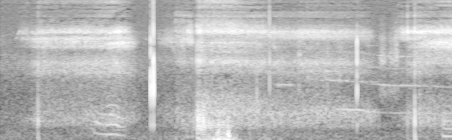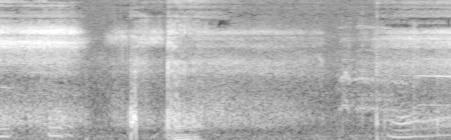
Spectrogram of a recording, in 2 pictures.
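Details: Sleeping man (brother): rough, rattling breathing with snorting bursts, some whistling, and room noise; snoring.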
